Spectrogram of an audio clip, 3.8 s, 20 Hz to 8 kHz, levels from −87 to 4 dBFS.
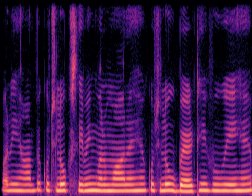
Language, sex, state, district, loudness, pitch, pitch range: Hindi, female, Chhattisgarh, Sukma, -14 LUFS, 255 Hz, 250-260 Hz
